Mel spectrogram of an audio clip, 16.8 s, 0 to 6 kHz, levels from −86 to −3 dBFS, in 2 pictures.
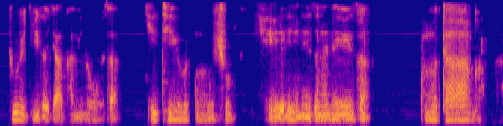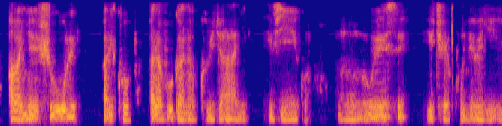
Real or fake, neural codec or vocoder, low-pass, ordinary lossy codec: fake; vocoder, 22.05 kHz, 80 mel bands, HiFi-GAN; 5.4 kHz; AAC, 24 kbps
